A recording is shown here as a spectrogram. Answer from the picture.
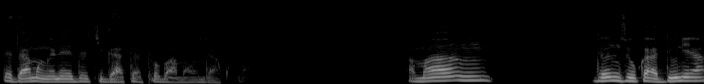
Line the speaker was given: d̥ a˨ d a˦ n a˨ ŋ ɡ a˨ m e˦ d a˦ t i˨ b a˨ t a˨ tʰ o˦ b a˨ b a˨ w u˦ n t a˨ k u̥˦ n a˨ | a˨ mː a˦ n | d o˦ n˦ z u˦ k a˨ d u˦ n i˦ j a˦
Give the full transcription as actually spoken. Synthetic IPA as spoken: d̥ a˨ d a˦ m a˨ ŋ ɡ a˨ n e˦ d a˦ t͡ʃ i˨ ɡ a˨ t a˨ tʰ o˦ b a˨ m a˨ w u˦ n d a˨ k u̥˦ n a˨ | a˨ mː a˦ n | d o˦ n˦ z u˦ k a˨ d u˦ n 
